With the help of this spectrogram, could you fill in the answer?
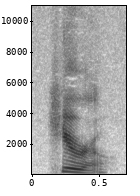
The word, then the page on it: hero: American English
